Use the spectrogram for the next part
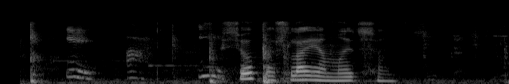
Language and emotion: Russian, sad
